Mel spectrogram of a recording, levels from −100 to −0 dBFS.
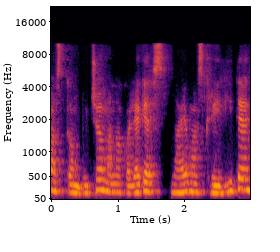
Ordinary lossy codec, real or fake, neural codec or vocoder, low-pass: MP3, 48 kbps; real; none; 9.9 kHz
